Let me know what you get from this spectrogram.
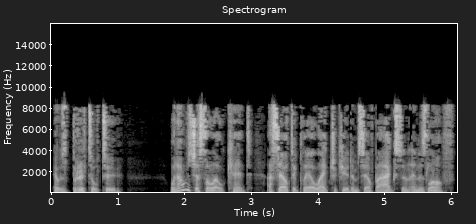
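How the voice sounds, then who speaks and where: A Scottish man from Glasgow narrates a memoir in a husky voice. His delivery is deadpan and drily comic, yet the pitch moves in lively swings. The sound is dry and free of room echo. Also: fairly quick. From Glasgow, Scotland. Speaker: audiobook narrator and author.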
